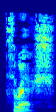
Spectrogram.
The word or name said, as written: thresh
